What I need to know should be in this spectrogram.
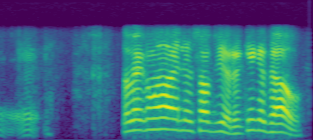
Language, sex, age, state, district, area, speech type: Nepali, male, 18-30, West Bengal, Kalimpong, rural, conversation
